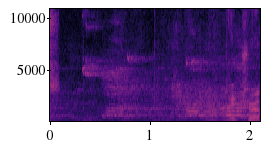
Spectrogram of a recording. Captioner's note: shoes squeaking; yelling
